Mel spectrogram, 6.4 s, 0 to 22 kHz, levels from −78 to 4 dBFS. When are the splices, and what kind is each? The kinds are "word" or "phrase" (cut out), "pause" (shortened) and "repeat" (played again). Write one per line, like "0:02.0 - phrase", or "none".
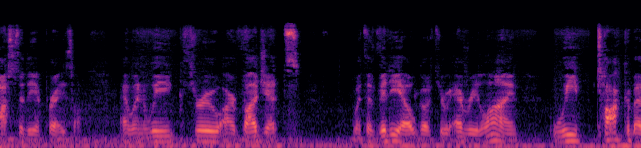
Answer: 0:01.8 - word
0:04.1 - phrase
